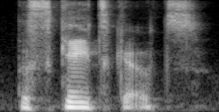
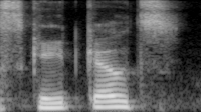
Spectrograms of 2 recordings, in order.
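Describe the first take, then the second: First: The t sound in skate is crisp and clear. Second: The t sound in skate is weak and unclear. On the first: The speaker calls it right. "you gotta put the emphasis on the T" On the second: The speaker calls it wrong. "So I didn't enunciate skate"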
